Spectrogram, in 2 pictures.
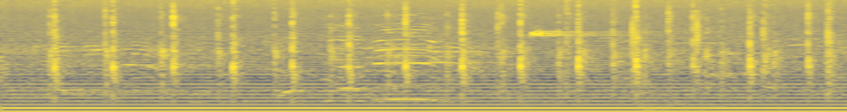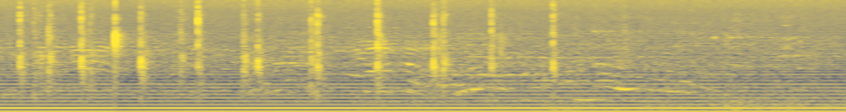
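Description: Indoor handball game in a sports hall: frequent short, sharp knocks from play on the court and scattered voices, under a strong steady electrical mains hum on the audio.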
